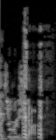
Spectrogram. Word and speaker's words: Azerbaijan: I think also, you know, his recent peace negotiation between Armenia and Azerbaijan. Is that how, am I pronouncing that correctly? – Azerbaijan.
